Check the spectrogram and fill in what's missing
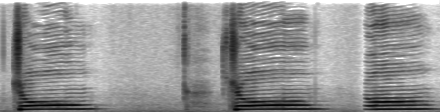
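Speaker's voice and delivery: "中" high, flat and drawn out; first tone. Shown as a demonstration. Teacher drilling the word for middle, high level first tone. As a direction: hold each "中" on one high pitch. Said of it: "中 is first tone".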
